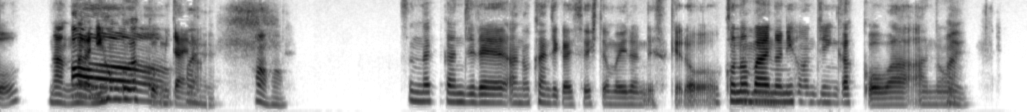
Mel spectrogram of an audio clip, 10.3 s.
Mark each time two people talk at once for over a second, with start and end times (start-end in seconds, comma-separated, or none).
0.7-2.1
